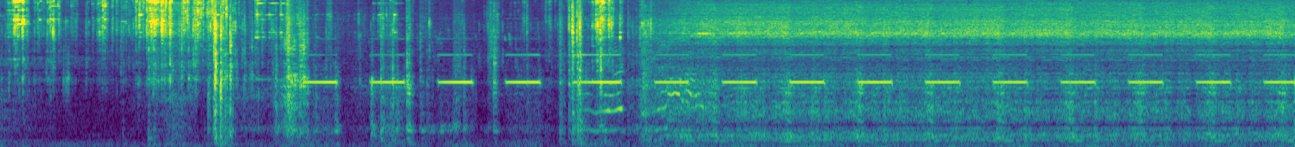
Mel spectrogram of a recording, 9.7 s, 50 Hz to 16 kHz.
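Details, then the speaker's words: 1995 Mitsubishi Eclipse GST, stock bottom end, cranking about 7 seconds for compression test: even, unbroken starter cranking at about two beats a second; this cylinder reads 180 psi, lowest so far but healthy. "Yeah, that was about 7 seconds. And this one's at 180, so it's a little bit lower. This is so far the low one."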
